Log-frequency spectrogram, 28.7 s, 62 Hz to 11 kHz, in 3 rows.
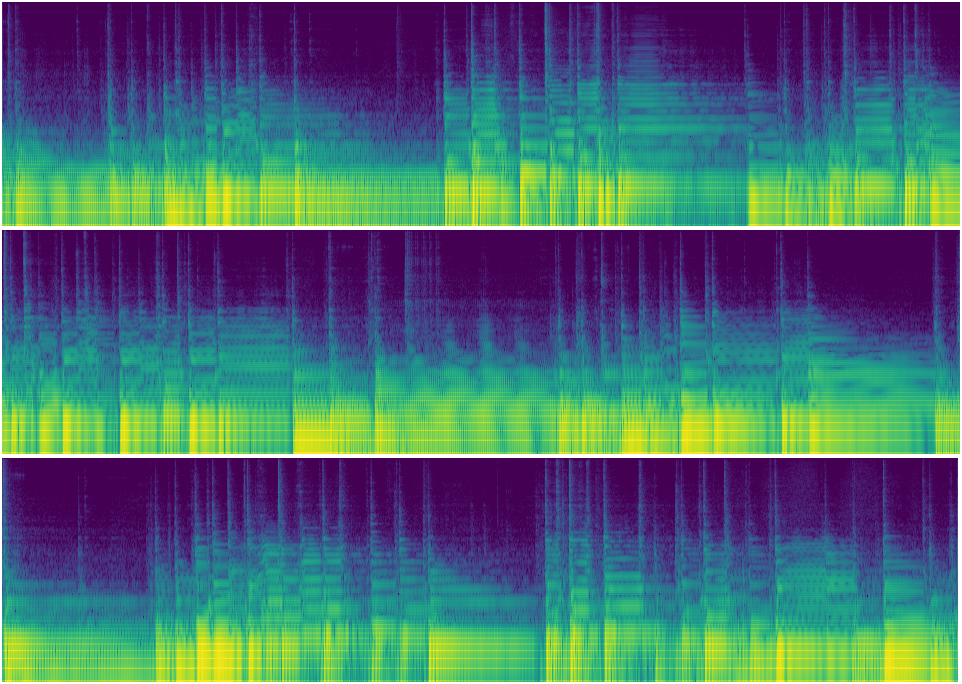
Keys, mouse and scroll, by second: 8.6 ctrl+KP_8, 8.8 ctrl+KP_8, 10.1-10.4 scroll down 1, 17.6 click, 18.4-19.1 scroll down 5, 19.1-21.7 ctrl+right drag, 21.7-24.8 ctrl+middle drag, 24.8-26.2 scroll down 3, 26.2 drag.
